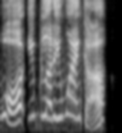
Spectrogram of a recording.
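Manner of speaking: heavy British accent, laid on. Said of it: "a really thick British accent".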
